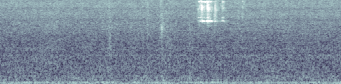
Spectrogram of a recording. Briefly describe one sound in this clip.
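A cat scuffles and scratches softly nearby.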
